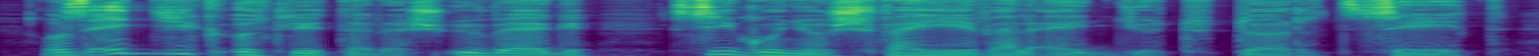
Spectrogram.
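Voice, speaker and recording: A man reading a humorous adventure novel aloud with lively, varied emphasis. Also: mid-range voice, slightly rough, dry recording, studio quality. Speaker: audiobook narrator.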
